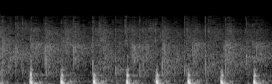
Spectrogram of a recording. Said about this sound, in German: Und ich bin auch dankbar für alle Mitarbeit hier im Haus. Alles, was an Kinderkirche gelaufen ist. Auch da mal allen Kindermitarbeitern. Dicken, fetten Applaus.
